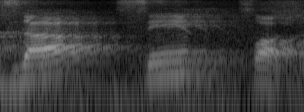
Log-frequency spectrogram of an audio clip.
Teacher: 3 حروف ایسے ہیں جو سیٹی کی آواز آنی چاہیے اس پہ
